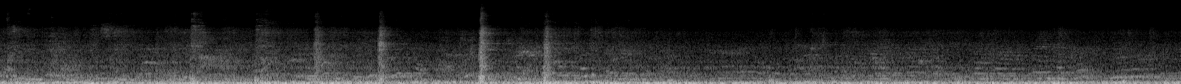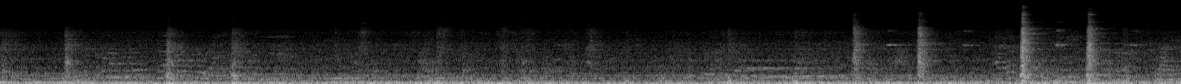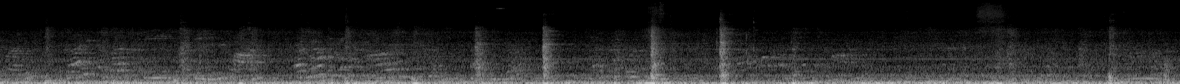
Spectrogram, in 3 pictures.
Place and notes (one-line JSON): {"title": "Eranakulam, Eranakulam town, arrival", "date": "2009-11-09 10:07:00", "description": "India, Kerala, Eranakulam, train, railway station", "latitude": "9.99", "longitude": "76.29", "altitude": "7", "timezone": "Asia/Kolkata"}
